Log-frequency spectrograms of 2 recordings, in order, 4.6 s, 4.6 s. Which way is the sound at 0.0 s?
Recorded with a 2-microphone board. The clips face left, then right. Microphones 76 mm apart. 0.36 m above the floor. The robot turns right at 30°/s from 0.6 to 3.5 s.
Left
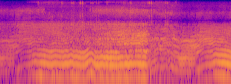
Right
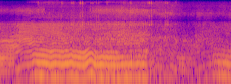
25° right.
